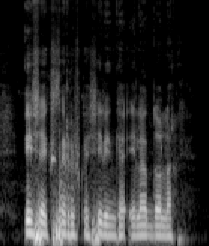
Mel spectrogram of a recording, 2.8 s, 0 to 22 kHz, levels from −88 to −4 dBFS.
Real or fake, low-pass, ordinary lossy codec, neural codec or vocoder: fake; none; none; vocoder, 44.1 kHz, 128 mel bands every 512 samples, BigVGAN v2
